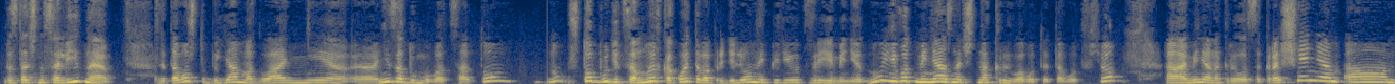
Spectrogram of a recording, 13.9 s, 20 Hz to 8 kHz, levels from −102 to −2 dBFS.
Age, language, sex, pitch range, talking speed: 30-49, Russian, female, 190-265 Hz, 155 wpm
